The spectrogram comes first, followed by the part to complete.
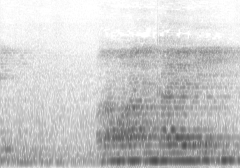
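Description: After a short pause, a man's voice comes in about a second in and holds a drawn-out, steady, chant-like tone.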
